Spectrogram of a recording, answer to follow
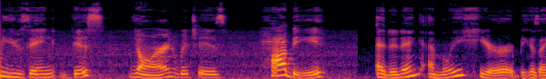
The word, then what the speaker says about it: Hobbii: And they were like, it's Hobby. It's a common misconception. So I'm here to tell you guys, it's unfortunately, we're all wrong. It's not Hobie. It is pronounced like Hobby.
